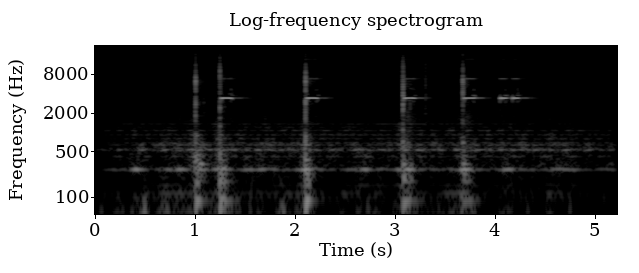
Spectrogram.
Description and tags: Maquina botones
That's the sound of the electric balance in a butcher. Recorded with a Zoom H2.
